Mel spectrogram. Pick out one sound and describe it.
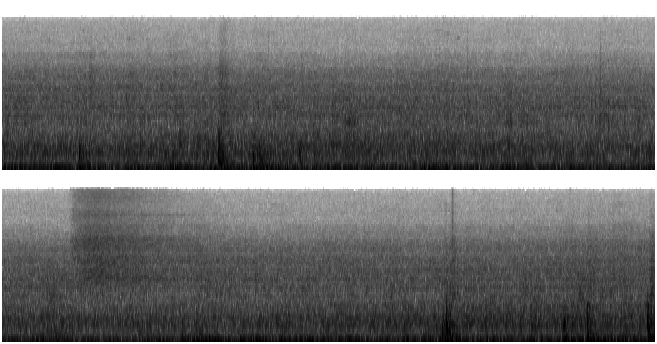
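Train wheels knock now and then over rail joints.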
